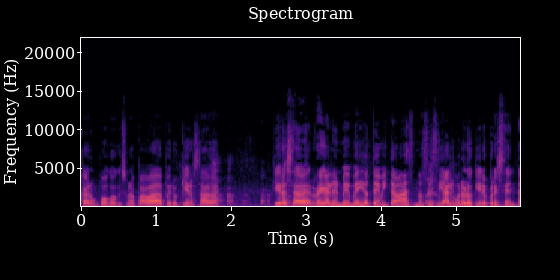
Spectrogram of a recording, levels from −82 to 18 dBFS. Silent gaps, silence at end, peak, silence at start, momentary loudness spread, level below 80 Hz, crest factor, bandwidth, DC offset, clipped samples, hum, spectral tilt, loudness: none; 0 s; -10 dBFS; 0 s; 9 LU; -60 dBFS; 16 dB; 14.5 kHz; under 0.1%; under 0.1%; none; -4 dB/octave; -26 LUFS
